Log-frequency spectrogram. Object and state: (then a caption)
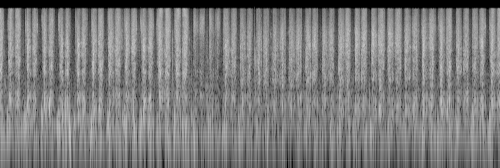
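Leather shoe being brushed. An empty black leather lace-up shoe, held in the hand, is vigorously brushed with a wooden-backed bristle shoe brush. The quick back-and-forth strokes repeat at about three per second, giving a steady, bright, scratchy swish throughout.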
